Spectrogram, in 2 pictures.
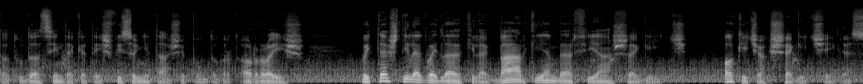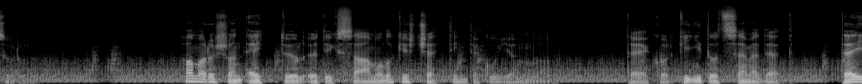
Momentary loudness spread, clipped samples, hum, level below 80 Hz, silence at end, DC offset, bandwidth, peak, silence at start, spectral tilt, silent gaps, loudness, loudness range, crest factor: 15 LU; under 0.1%; none; -38 dBFS; 0 s; under 0.1%; 15.5 kHz; -4 dBFS; 0 s; -6.5 dB/octave; none; -25 LUFS; 6 LU; 20 dB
